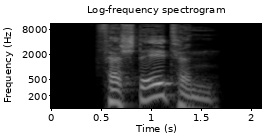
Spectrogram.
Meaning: inflection of verstellen: 1. first/third-person plural preterite 2. first/third-person plural subjunctive II
- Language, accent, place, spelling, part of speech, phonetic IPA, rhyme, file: German, Germany, Berlin, verstellten, adjective / verb, [fɛɐ̯ˈʃtɛltn̩], -ɛltn̩, De-verstellten.ogg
